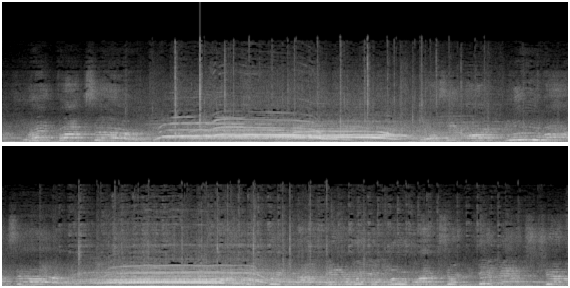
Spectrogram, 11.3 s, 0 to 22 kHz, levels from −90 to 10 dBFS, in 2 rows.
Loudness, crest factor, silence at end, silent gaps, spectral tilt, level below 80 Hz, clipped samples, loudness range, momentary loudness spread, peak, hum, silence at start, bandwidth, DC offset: -16 LUFS; 16 dB; 0 s; none; -4 dB/octave; -32 dBFS; under 0.1%; 5 LU; 11 LU; 0 dBFS; none; 0 s; 16.5 kHz; under 0.1%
